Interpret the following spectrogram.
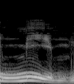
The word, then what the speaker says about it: meme: You say meme, not me and not me. Meme. The plural. Memes. Not memes and not mems.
